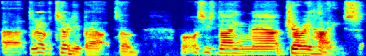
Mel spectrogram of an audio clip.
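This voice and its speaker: A middle-aged man chats casually, laughing often as he rambles through stories. His voice is very bright and forward, and his pitch swings widely. He swears lightly and keeps the tone conversational. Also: animated, brisk. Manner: rambling anecdotes, frequent laughs, mild swearing. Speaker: podcast host. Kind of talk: casual storytelling chat.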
